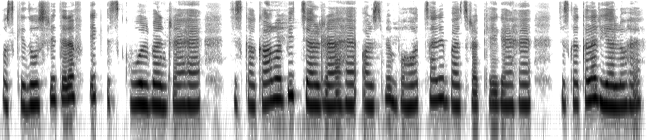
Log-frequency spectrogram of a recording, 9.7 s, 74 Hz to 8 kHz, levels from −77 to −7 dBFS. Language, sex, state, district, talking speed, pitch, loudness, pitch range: Hindi, female, Jharkhand, Palamu, 160 wpm, 240 Hz, -17 LUFS, 235-255 Hz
